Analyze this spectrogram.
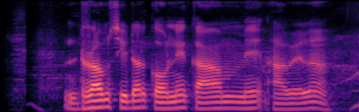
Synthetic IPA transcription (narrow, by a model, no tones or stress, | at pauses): ɖɾəmsiːɖəɾkɔːnekaːmːẽʔaːweːlãː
